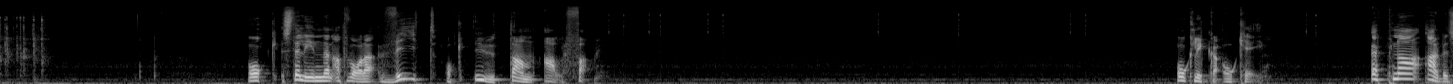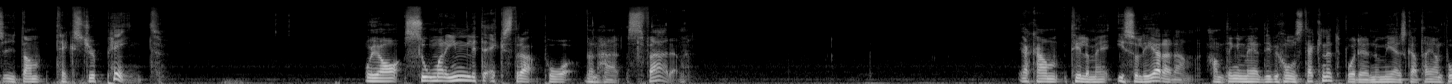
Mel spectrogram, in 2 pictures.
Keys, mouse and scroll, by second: 0.0-0.3 typing, 6.0 click, 6.4 click, 7.0 click, 8.7 click, 10.6 click, 13.0 click, 17.2 click, 20.8 KP_Decimal, 22.3-23.4 scroll up 4, 23.4 scroll down 1.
